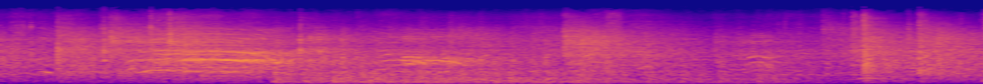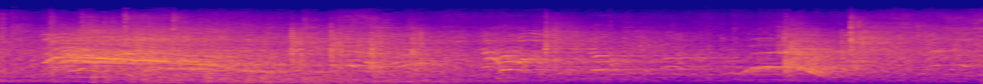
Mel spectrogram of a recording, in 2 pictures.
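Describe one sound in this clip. Young men shout to each other across the rink.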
